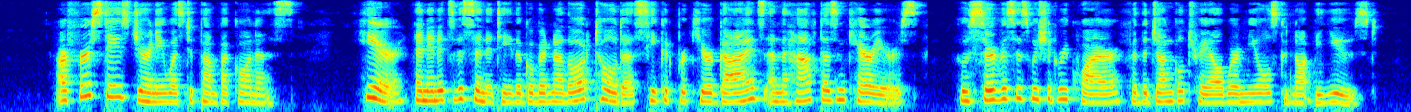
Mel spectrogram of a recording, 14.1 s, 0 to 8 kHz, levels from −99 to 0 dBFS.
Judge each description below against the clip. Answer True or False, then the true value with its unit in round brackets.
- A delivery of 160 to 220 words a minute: True (170 wpm)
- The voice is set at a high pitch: True (195 Hz)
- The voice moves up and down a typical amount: True (3.3 semitones)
